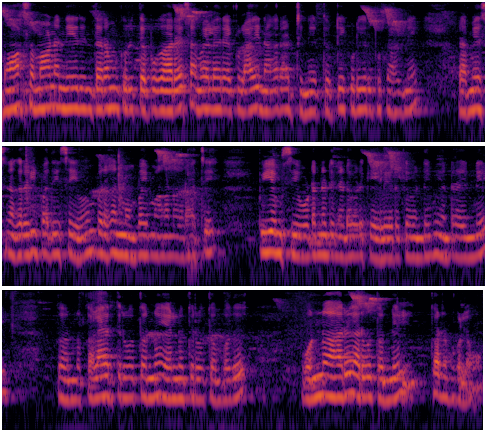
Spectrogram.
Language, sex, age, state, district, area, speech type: Tamil, female, 60+, Tamil Nadu, Perambalur, rural, read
